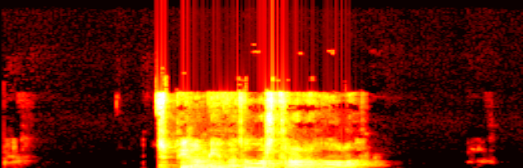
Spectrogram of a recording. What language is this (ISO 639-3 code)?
fry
